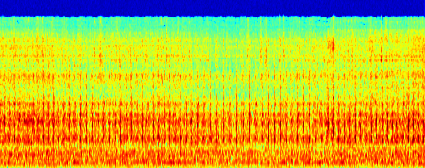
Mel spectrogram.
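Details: ADDA computer fan with bad bearings, running better than before: fast buzzy rattle with ticking flutter over the airflow, steady throughout, worn dry fan bearing.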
